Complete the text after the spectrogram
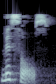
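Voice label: "missiles", English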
